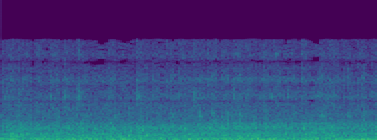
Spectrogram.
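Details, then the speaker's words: WS motorcycle, cold engine on a cold day, after repairing burnt wiring that caused a charging problem: smooth, even, not-too-high idle with no stumble or misfire while low and high beams are switched on; battery recharged, charging tested. "ahí como vemos fría o sea no se escucha tan revolucionada aparte Hoy es un día frío aquí en el Estado de México"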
